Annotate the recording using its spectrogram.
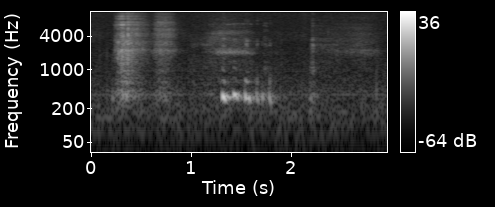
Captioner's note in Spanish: se ríe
